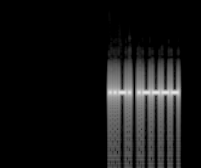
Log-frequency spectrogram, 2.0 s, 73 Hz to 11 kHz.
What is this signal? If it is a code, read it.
Morse code, heard as a keyed tone, about 50 wpm, 700 Hz. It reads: F1
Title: Callsign Prefixes for Top 25 DXCC - 50wpm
